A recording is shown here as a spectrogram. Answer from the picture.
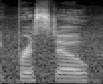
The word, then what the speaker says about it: Bristow: K A R I, Kari Bristow, B R I S T O W.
